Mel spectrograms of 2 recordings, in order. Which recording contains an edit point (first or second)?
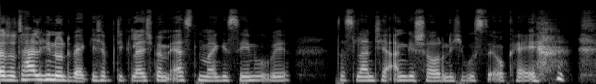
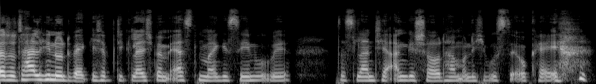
first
